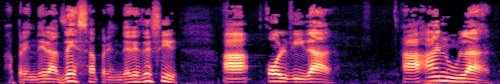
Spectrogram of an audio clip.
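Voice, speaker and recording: Dominican male TV commentator, measured, repeats phrases, dark tone. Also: medium pitch, dry recording. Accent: Dominican Spanish. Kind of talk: televised opinion commentary. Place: TV studio.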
